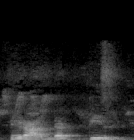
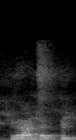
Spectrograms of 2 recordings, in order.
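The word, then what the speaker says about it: pterodactyl: पी टी ई आर ए डी ए एस टी वाई एल यानी इसे क्या पढ़ेंगे? टेराडक्टिल। टेराडक्टिल पढ़ेंगे। यहां पी जो है साइलेंट है।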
